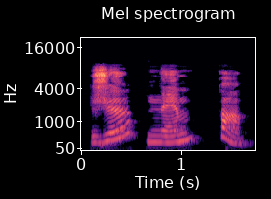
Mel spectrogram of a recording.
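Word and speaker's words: n'aime pas: Ми не будемо вимовляти н. Ми будемо вимовляти цей н разом з наступним словом. Немпа.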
